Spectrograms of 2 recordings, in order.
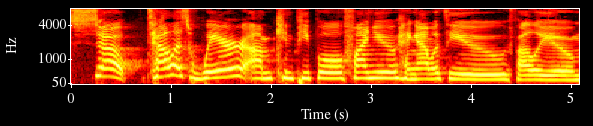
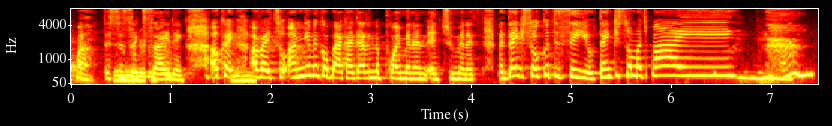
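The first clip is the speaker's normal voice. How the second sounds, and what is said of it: Put-on Italian Queens accent. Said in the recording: “Queens ... I love the accent. ... Italian Queens”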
